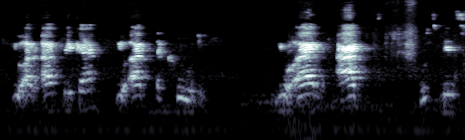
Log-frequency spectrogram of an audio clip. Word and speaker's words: Takruni: Takruni. Takruni, it means from Takrur country means African, but with bad way.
